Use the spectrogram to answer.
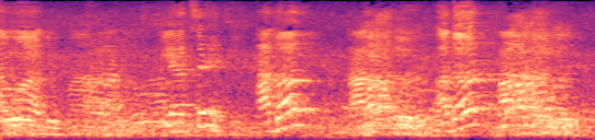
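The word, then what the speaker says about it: معدود: এটাকে মাদুদ এভাবে বলতে হবে না, মাদুদ।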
